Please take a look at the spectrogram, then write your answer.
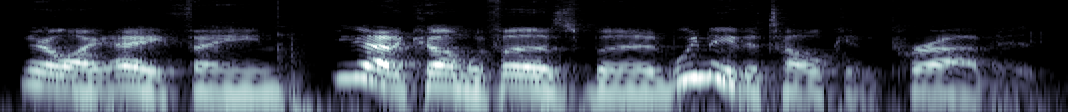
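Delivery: normal talking voice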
